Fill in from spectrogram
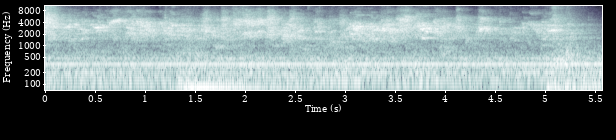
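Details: Budgerigar mating sound used to bring birds into breeding condition: several birds warbling and squawking at once in a dense, scratchy stream, a steady hum beneath.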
